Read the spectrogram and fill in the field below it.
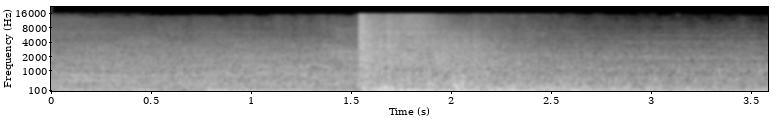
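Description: Water splashes loudly as something plunges in.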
